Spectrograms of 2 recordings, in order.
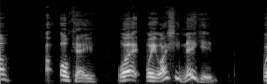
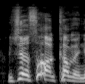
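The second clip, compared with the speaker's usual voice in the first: ordinary talk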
